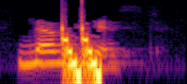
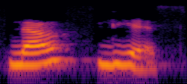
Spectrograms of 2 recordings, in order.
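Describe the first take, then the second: First: Said in the usual way. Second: "loveliest" broken into its syllables; slight breaks inside "loveliest", part by part; split into syllables. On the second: Shown as a demonstration. Teacher dividing words for the class, "loveliest" syllable by syllable. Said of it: "इनको syllables में divide करना है".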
